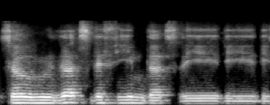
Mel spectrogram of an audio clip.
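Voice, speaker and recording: A man is speaking. His pace is fairly slow. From Tunisia. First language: Arabic. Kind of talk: interview. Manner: halting, many fillers.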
